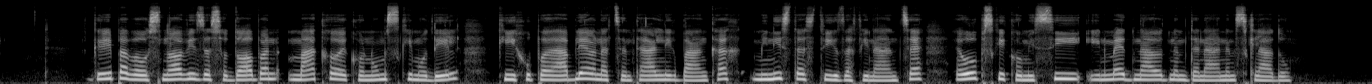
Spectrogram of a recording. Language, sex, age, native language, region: Slovenian, female, 18-29, Slovenian, Central Slovenia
